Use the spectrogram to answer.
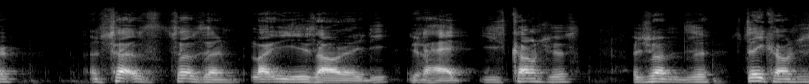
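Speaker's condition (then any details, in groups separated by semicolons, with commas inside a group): Medication-induced speech impediment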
